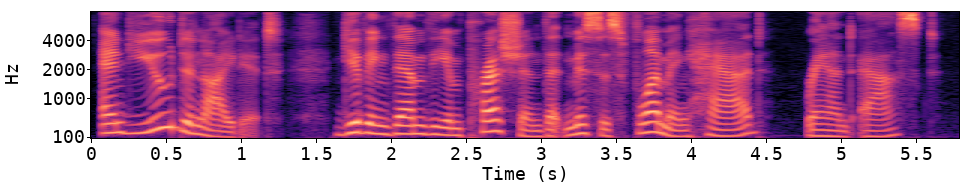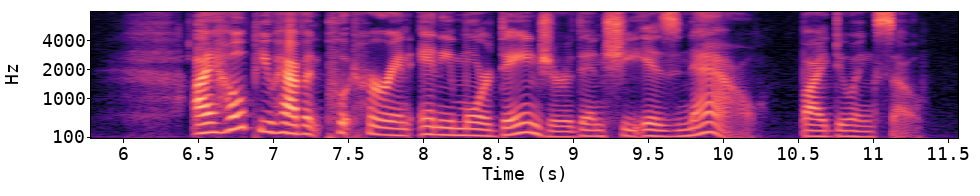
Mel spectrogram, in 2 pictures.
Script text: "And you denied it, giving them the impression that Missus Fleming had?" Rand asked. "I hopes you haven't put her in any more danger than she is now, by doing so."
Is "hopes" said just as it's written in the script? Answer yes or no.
no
